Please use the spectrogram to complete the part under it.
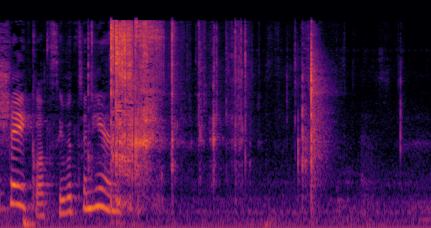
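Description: A small plastic capsule crackles and clicks as it is pried open by hand.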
